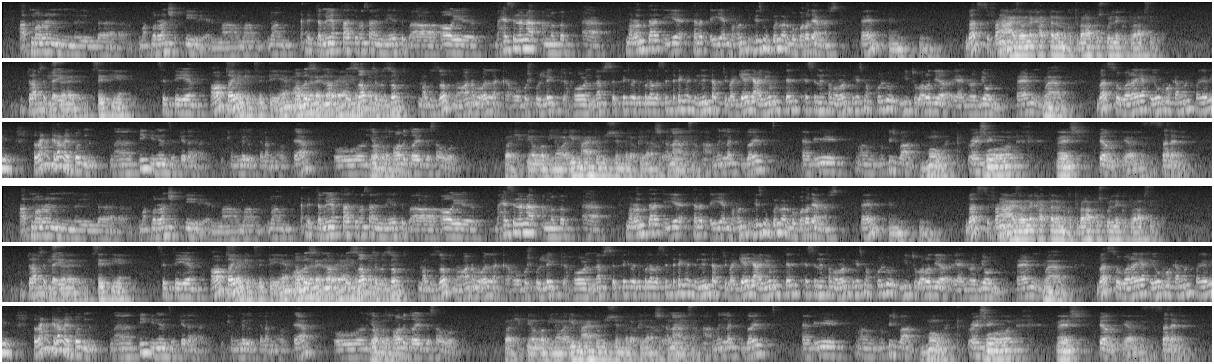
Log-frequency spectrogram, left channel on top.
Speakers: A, on the left; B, on the right.
A: أتمرن ال- ما أتمرنش كتير يعني ما ما, ما التمرينة بتاعتي مثلا إن هي تبقى أه ي- بحس إن أنا أما ببقى اتمرنت تلات أيام تلات أيام مرنت الجسم كله أنا ببقى راضي عن نفسي فاهم
B: مم. مم.
A: بس فانا
B: انا عايز اقول لك حتى لما كنت بلعب بوش بول ليج كنت بلعب ست
A: كنت لابس
B: ما فيش
A: ستة ايه
B: ثلاثه دي ست ايام
A: ست ايام اه
B: السايكل
A: طيب
B: ست ايام اه
A: ما, بز...
B: ثلاثه
A: ما
B: رايح
A: بالظبط
B: يوم ثلاثه
A: بالظبط
B: تاني
A: ما بالظبط ما هو انا بقول لك هو بوش بول ليج هو نفس الفكره دي كلها بس انت فكره ان انت بتبقى جاي على اليوم التالت تحس ان انت مرنت جسمك كله دي بتبقى راضيه يعني راضياني فاهم وب...
B: مم.
A: بس وبريح يوم واكمل فجميل طب احنا الكلام هياخدنا ما تيجي ننزل كده نكمل كلامنا وبتاع ونظبط
B: يلا بينا
A: حوار الدايت ده سوا برضه
B: طيب يلا بينا وهجيب معاه هدوم الجيم لو كده ناخد
A: مش انا
B: تمرينه سوا
A: هعمل لك دايت يعني ايه ما- مفيش بعد
B: موت
A: ماشي
B: موت ماشي
A: ماشي يلا
B: يلا
A: سلام
B: بينا سلام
